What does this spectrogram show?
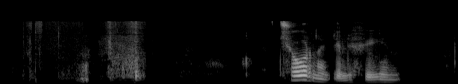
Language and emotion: Russian, sad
